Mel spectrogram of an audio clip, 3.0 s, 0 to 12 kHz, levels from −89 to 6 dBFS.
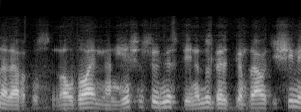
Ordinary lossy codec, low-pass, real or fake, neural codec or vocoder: MP3, 64 kbps; 7.2 kHz; fake; codec, 16 kHz, 0.8 kbps, ZipCodec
